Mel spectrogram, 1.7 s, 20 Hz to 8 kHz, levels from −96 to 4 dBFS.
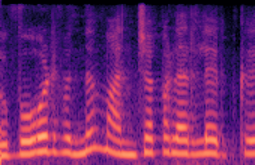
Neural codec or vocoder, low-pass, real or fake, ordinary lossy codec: codec, 16 kHz in and 24 kHz out, 0.8 kbps, FocalCodec, streaming, 65536 codes; 7.2 kHz; fake; none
